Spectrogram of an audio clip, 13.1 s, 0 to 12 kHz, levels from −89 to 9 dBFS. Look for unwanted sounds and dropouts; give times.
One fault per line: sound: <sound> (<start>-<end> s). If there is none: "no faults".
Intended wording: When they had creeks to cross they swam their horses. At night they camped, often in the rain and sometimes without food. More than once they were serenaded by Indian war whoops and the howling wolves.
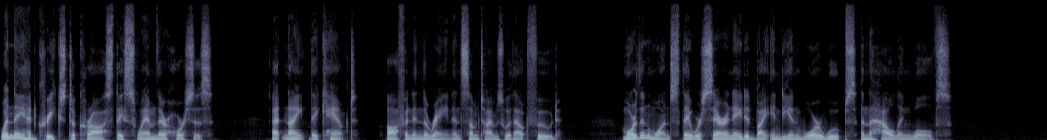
no faults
